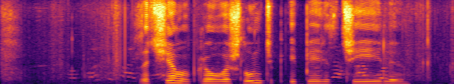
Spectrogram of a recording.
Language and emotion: Russian, sad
